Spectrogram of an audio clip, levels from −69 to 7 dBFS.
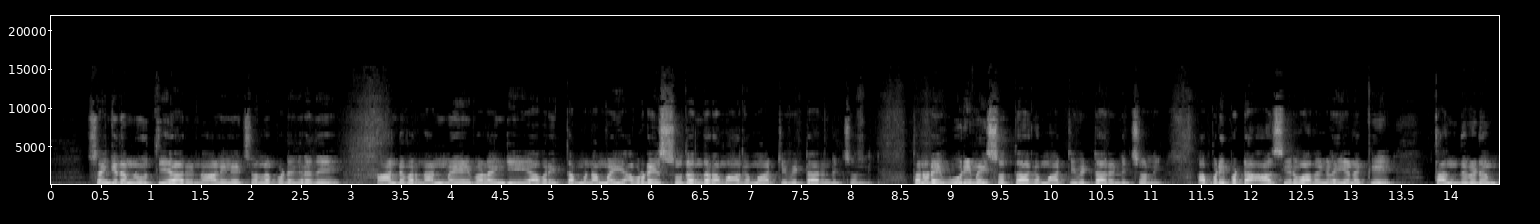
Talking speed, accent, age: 110 wpm, native, 50-69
